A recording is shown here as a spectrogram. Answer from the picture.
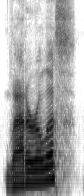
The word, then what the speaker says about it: Lateralus: Lateralus? – Yeah.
